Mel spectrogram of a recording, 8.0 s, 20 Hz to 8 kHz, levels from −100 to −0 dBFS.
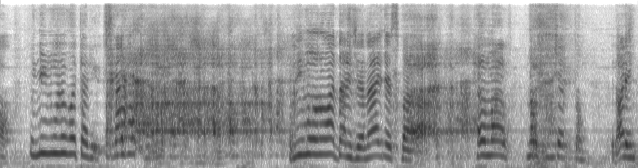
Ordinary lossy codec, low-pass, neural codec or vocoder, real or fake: none; 7.2 kHz; codec, 24 kHz, 1 kbps, SNAC; fake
